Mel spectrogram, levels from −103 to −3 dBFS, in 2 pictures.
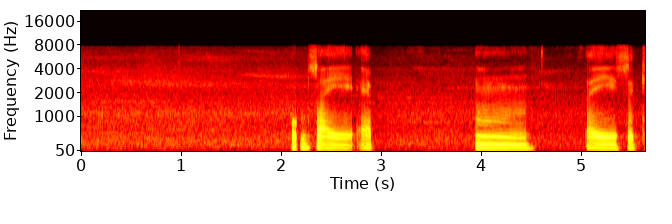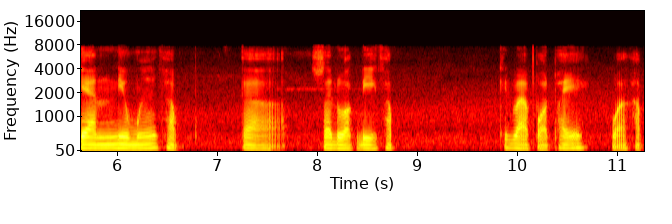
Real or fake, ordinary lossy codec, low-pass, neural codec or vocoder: real; none; none; none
